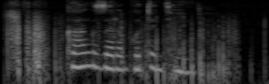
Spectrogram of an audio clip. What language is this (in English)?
Russian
